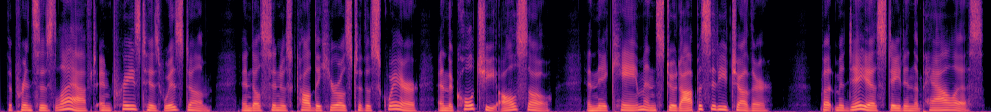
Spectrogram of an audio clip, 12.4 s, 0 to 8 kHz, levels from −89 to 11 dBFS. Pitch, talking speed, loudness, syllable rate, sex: 170 Hz, 160 wpm, -19 LUFS, 4.8 syllables/s, female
